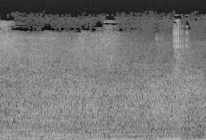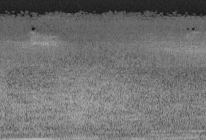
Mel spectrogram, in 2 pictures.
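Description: Road traffic at an intersection: cars pass close by with engine and tyre noise, a low rumble that swells and then eases after about five seconds. A short high hiss comes about three and a half seconds in.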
